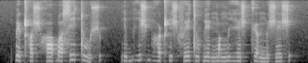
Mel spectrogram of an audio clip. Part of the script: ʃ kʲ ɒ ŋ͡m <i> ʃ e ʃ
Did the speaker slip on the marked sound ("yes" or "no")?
yes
